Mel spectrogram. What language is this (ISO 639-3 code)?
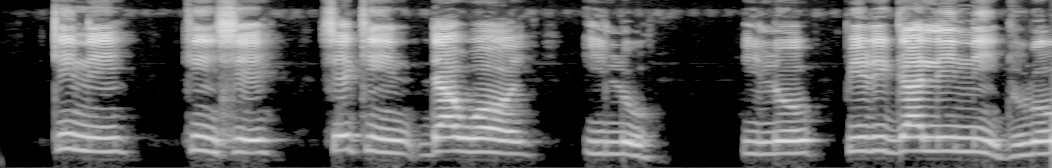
yor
